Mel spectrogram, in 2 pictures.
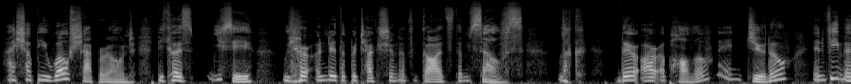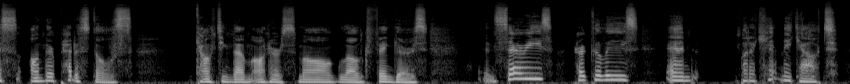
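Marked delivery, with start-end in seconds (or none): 0.0-9.8 high, playful woman's voice; high, brightened, listing lilt; smiling young Frenchwoman. A narrator's reading. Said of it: "she smiled". 13.3-16.9 very high woman's voice, counting off names; high, halting lilt; playful young Frenchwoman. A narrator's reading.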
